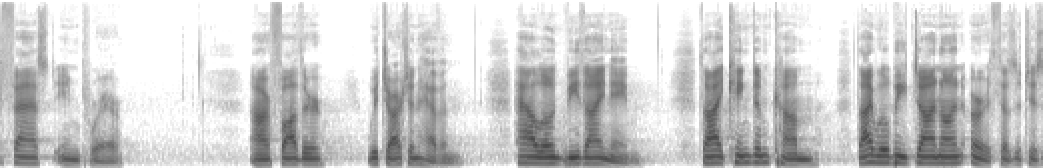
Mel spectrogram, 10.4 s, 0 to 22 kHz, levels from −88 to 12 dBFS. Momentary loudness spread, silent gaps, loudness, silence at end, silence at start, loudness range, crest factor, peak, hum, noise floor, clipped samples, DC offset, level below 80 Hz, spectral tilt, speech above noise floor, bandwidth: 13 LU; none; -23 LUFS; 0 s; 0 s; 6 LU; 22 dB; -2 dBFS; none; -66 dBFS; under 0.1%; under 0.1%; -72 dBFS; -5 dB/octave; 44 dB; over 20 kHz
